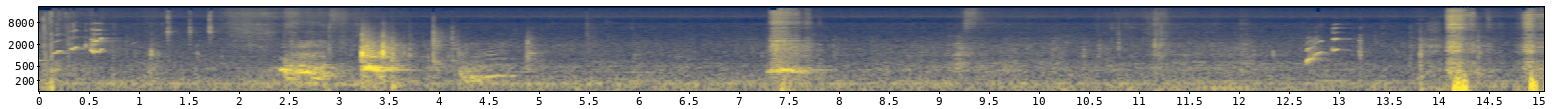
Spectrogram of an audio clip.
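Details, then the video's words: Kitten asking for a snack, using a sweet voice only when it sees a treat; a few short high mews scattered between quiet stretches, with a low steady hum underneath and a sharp knock near the end. "a kitten makes cute sounds only when asking for a yummy snack"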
